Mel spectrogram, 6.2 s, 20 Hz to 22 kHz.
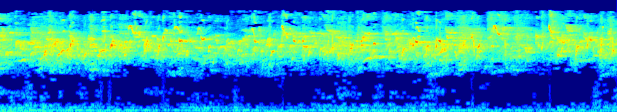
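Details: Rapid high twittering from a European goldfinch, dated 8.11.2018: tumbling chirps and tinkles run together without a break, steady in loudness, with a soft low hum beneath.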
